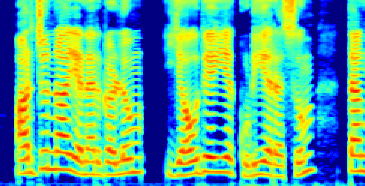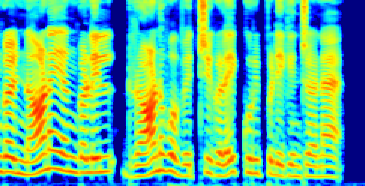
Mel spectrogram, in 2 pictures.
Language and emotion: Tamil, neutral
